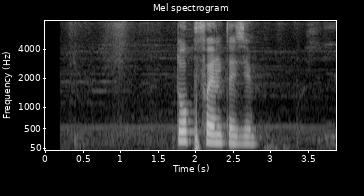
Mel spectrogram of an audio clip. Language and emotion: Russian, neutral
